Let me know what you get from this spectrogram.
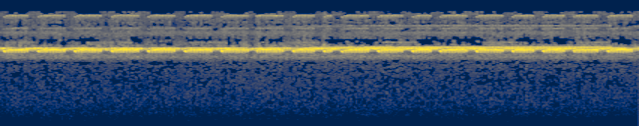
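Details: Insect song used as calming background nature sound: a high, pulsing trill repeating about twice a second at a fixed pitch, loud and steady, with a faint higher overtone above.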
